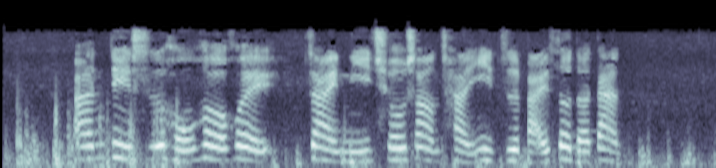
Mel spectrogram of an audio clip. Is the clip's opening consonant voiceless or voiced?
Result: voiced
